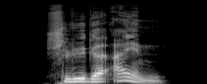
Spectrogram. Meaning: first/third-person singular subjunctive II of einschlagen
- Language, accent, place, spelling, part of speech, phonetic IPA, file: German, Germany, Berlin, schlüge ein, verb, [ˌʃlyːɡə ˈaɪ̯n], De-schlüge ein.ogg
